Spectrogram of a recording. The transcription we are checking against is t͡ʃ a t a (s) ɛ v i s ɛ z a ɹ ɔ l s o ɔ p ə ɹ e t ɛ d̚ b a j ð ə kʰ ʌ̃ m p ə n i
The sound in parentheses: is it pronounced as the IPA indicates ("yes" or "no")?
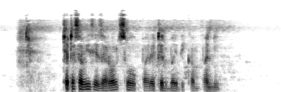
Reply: yes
